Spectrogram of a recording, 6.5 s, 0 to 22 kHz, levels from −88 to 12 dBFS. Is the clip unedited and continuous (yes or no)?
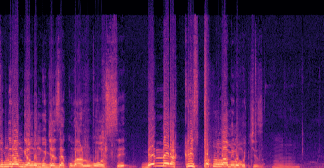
yes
